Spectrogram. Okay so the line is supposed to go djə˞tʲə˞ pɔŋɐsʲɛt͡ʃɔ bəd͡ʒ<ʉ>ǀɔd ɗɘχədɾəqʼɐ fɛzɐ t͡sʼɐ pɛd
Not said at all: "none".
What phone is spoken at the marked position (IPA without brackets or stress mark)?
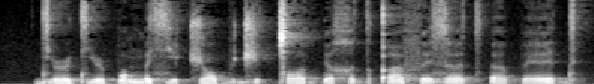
ɘ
